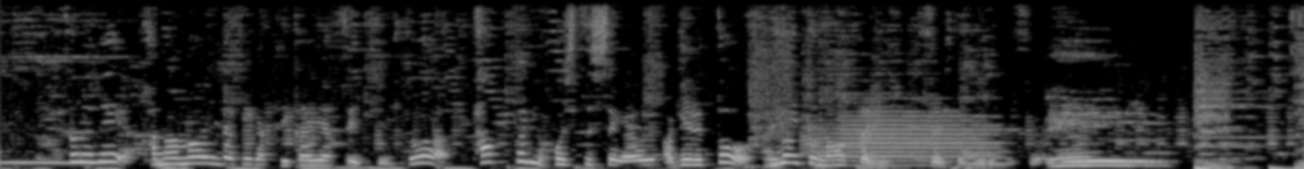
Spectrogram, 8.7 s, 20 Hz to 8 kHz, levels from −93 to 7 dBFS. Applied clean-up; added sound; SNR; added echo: classical method Wiener filter.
